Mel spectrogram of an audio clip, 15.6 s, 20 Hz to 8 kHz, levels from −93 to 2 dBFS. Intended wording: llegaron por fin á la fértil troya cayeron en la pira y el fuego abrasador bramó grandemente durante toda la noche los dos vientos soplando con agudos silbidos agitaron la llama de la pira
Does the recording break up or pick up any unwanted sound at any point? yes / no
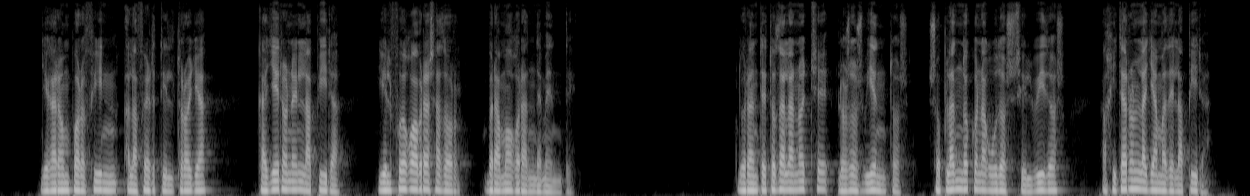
no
